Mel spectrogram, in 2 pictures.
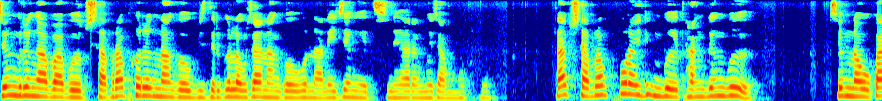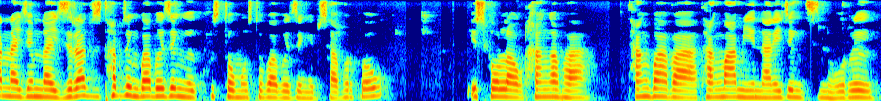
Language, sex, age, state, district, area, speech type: Bodo, female, 60+, Assam, Kokrajhar, rural, spontaneous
